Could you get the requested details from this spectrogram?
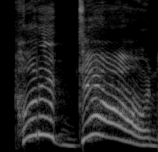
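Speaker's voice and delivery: very high, loud scream, stretched downward. Retelling how a helper screamed at a girl holding the ring: imitating a scream.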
